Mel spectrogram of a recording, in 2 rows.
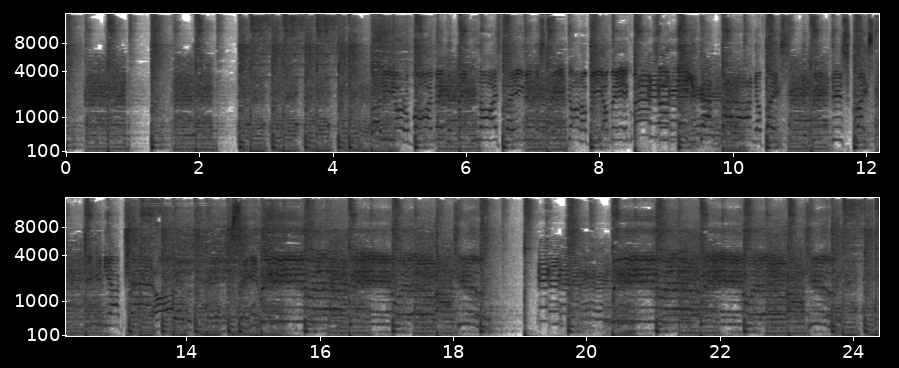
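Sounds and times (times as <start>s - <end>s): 
rock songs: 0.0s - 24.3s.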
